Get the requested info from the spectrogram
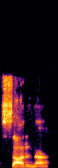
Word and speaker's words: sadhana: What is it? A sadma? A sadha? What is it? – Yeah, sadhana.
